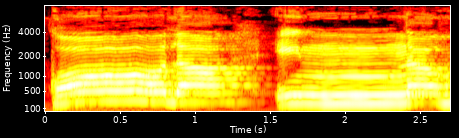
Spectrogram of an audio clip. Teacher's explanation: نون مشدد ہے حروف یرملون کا، یہاں پر ادغام کریں گے غننے کے ساتھ۔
